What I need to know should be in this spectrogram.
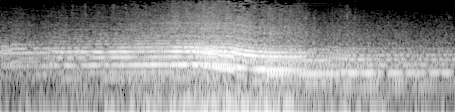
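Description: A racing car engine roars past loudly, its pitch suddenly dropping.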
